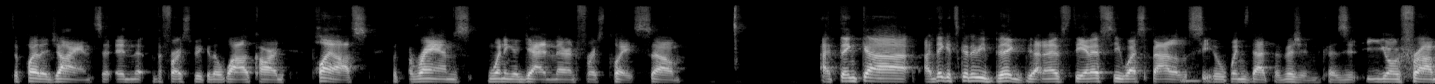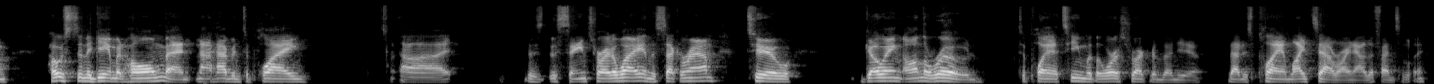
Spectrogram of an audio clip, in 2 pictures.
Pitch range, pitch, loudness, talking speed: 125-150 Hz, 135 Hz, -18 LUFS, 190 wpm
